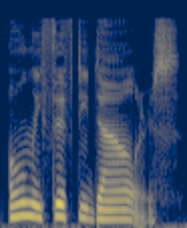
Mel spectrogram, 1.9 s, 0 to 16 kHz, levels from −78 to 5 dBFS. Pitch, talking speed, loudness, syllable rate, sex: 170 Hz, 95 wpm, -17 LUFS, 3.6 syllables/s, female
